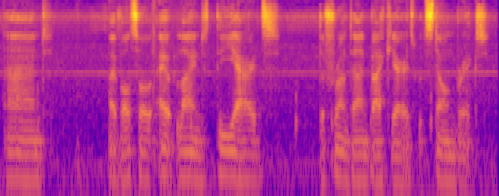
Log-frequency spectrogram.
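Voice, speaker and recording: A man's voice: rumbling low, flat delivery, a little slow, fairly bright tone, slight background noise. A hungover man giving a casual game-building tutorial, speaking hesitantly and often correcting himself. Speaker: video tutorial host.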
